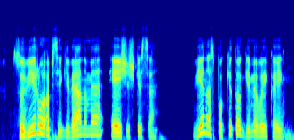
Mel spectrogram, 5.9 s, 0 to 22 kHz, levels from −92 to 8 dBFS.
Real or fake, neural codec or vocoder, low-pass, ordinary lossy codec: real; none; 7.2 kHz; Opus, 32 kbps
